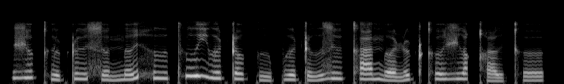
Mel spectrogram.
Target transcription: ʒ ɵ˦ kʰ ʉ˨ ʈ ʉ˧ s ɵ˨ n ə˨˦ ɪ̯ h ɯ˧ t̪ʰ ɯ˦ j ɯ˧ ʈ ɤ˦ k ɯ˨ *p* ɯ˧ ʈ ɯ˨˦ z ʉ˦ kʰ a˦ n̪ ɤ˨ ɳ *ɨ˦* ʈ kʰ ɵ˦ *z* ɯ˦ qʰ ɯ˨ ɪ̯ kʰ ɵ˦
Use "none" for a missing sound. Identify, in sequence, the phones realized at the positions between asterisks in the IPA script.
p, ʉ˦, ʒ

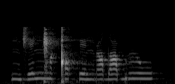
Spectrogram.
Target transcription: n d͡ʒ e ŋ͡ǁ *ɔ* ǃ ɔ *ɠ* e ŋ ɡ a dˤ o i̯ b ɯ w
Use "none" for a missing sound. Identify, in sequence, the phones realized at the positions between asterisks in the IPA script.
ɔ, k

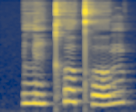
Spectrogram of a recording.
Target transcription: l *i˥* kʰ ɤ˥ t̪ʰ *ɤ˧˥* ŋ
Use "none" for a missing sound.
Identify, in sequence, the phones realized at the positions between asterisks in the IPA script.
i˧˥, ɤ˧˥

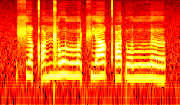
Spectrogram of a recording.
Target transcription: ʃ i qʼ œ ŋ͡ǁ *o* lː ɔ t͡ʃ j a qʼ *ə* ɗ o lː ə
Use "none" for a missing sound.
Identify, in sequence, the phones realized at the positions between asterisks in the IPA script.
o, ø

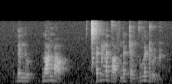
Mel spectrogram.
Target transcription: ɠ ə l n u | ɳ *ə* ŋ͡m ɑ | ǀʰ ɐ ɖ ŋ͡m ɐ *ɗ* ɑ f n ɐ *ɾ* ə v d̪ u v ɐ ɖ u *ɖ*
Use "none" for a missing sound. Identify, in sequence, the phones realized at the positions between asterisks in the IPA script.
ɑ, d̪, ʈ, ɖ

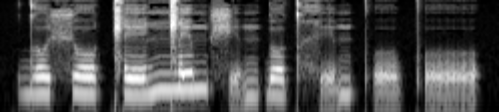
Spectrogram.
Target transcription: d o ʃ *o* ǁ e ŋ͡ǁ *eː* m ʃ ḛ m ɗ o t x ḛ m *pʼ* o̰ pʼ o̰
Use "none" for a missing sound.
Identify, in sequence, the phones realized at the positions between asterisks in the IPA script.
o, e, pʼ

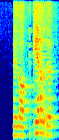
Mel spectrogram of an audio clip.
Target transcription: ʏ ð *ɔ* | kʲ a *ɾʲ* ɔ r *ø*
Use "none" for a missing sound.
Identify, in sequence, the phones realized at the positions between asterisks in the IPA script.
ɔ, ɾ, ɵ

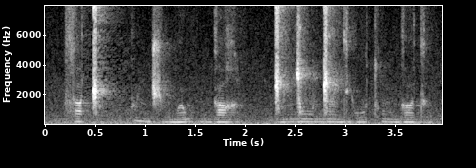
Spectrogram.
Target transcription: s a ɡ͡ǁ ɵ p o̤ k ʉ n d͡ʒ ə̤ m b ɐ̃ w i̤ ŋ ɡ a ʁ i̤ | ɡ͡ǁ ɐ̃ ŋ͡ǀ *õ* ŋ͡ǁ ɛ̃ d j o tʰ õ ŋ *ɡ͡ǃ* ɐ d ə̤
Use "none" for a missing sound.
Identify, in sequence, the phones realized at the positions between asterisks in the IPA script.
õ, ɡ

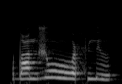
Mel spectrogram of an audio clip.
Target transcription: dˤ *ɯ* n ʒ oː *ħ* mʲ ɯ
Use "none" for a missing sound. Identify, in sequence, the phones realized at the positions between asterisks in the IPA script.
u, ħ

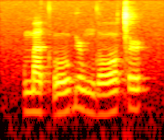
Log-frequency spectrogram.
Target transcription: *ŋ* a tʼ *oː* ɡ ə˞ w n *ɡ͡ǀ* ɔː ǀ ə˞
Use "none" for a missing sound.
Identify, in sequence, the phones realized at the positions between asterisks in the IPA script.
m, oː, d

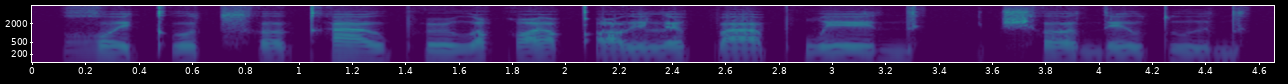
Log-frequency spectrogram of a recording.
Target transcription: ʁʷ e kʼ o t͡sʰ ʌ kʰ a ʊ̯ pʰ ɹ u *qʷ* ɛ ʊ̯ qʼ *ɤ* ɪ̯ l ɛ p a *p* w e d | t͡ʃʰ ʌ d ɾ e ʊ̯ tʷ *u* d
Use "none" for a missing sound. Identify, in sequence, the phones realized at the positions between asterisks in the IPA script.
qʷ, o, pʰ, ɯ

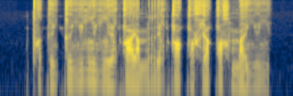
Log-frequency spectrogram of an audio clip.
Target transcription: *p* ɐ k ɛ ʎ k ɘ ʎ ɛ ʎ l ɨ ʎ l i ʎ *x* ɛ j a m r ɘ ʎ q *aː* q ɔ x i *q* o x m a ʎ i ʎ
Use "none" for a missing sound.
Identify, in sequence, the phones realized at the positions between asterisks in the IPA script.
pʰ, q, a, q

